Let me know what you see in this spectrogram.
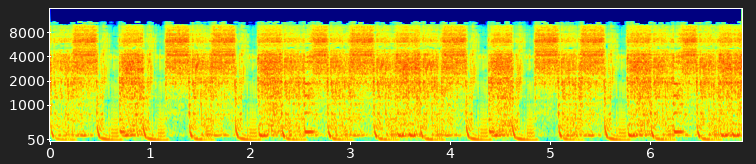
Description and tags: EDM Distorted Drum Loop
A really distorted analog drum loop, slightly off the rhythm.
beat, distorted, distortion, drum, drumset, edm, electronic, hard, loop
